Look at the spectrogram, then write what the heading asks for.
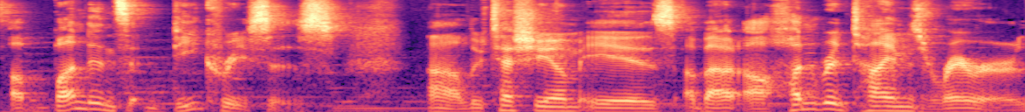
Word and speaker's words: lutetium: Lutetium. Excuse me, lutetium, because it's Lutetia would be the name of Paris then.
